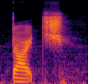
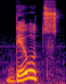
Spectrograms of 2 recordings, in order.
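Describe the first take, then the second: First: The vowel is read as 'o-i'. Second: The vowel is read as 'e-u'. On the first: The speaker calls it right. "tapi dibacanya Deutsch" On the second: The speaker calls it wrong. "itu adalah Deutsch tulisannya"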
